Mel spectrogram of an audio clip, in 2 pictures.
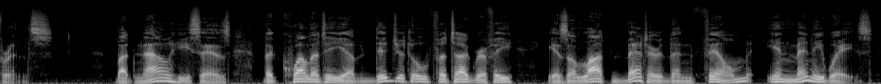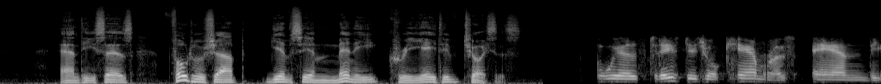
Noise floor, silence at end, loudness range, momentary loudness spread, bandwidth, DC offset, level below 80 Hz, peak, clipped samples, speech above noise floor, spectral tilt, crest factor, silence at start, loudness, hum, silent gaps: -73 dBFS; 0 s; 4 LU; 12 LU; 15 kHz; under 0.1%; -42 dBFS; -4 dBFS; under 0.1%; 51 dB; -6.5 dB/octave; 18 dB; 0 s; -23 LUFS; none; none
